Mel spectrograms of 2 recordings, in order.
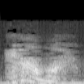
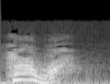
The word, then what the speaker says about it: chayah: Kawa. Kawa. It is spelled C-H-A-Y-A-H.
